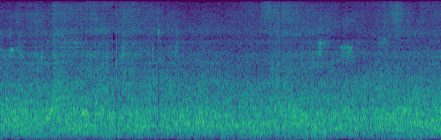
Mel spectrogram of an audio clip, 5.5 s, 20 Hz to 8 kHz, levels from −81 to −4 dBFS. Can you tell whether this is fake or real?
fake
